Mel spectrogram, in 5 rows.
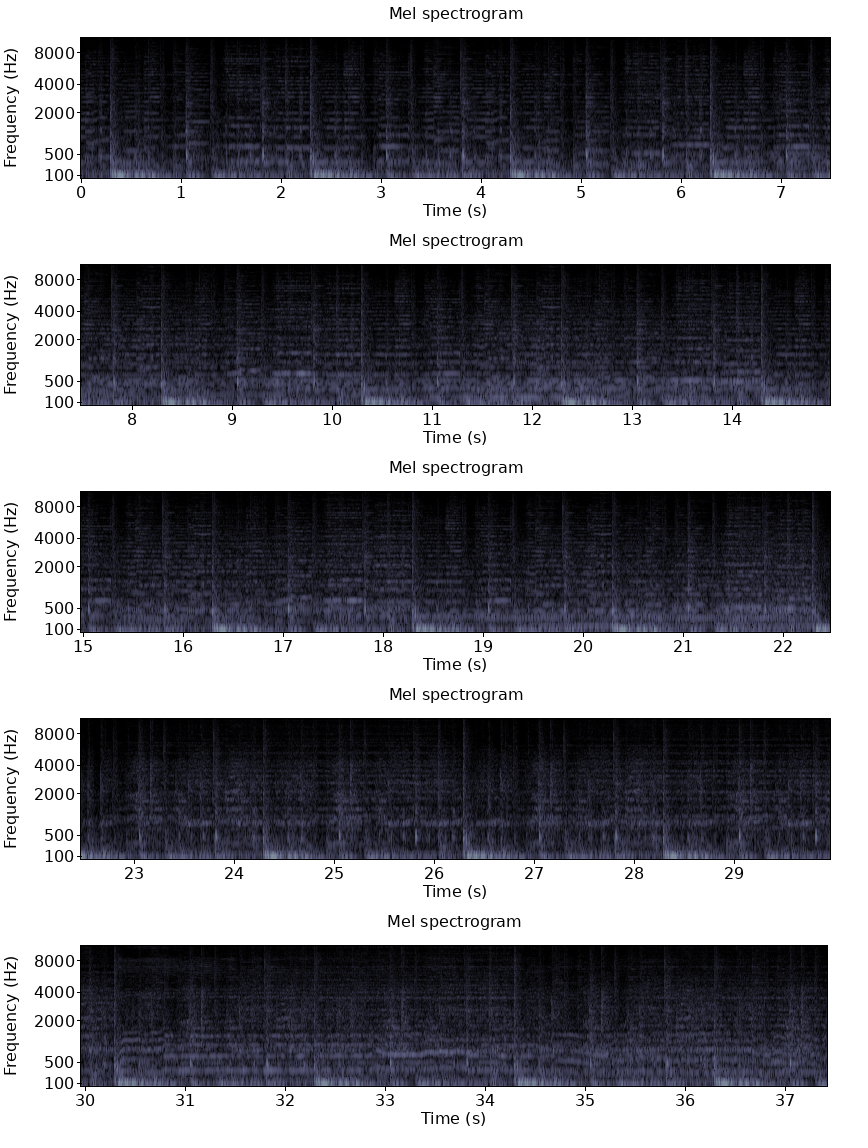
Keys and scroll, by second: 1.8 [, 14.6 F9, 14.8 s, 15.1 ], 23.5 space, 30.6 space, 30.8 [.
